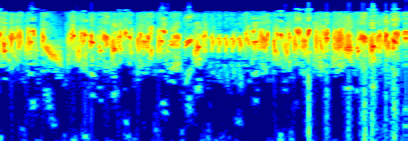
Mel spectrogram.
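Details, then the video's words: Country-style serin song for training juvenile birds during moult: a dense, unbroken, very high jingling twitter of fast glittering notes. "𝗥𝗘𝗖𝗟𝗔𝗠𝗢 𝗩𝗘𝗥𝗗𝗘𝗖𝗜𝗟𝗟𝗢 𝗖𝗛𝗔𝗠𝗔𝗥𝗜𝗡 𝗖𝗔𝗠𝗣𝗘𝗥𝗢. 𝗘𝗗𝗨𝗖𝗔𝗥 𝗬 𝗠𝗢𝗧𝗜𝗩𝗔𝗥 𝗩𝗘𝗥𝗗𝗘𝗖𝗜𝗟𝗟𝗢. 𝗖𝗔𝗡𝗧𝗢 𝗖𝗛𝗔𝗠𝗔𝗥𝗜𝗡 𝗘𝗡 𝗘𝗟 𝗕𝗢𝗦𝗤𝗨𝗘"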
